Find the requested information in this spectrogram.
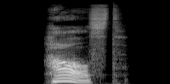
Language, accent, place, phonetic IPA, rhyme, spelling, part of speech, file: German, Germany, Berlin, [haːɐ̯st], -aːɐ̯st, haarst, verb, De-haarst.ogg
- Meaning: second-person singular present of haaren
